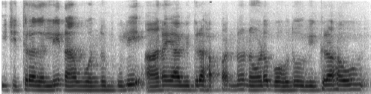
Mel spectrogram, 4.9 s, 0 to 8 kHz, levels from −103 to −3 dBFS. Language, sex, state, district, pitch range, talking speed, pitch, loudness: Kannada, male, Karnataka, Bangalore, 135-145 Hz, 110 wpm, 140 Hz, -17 LUFS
